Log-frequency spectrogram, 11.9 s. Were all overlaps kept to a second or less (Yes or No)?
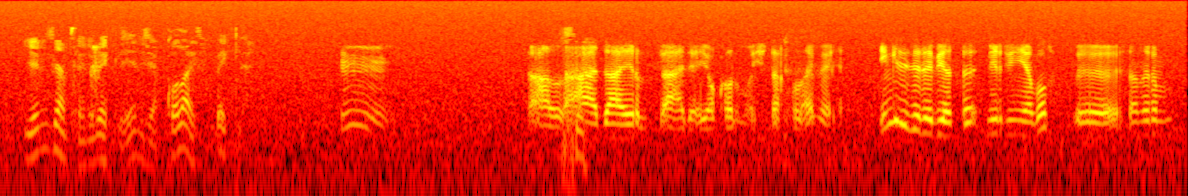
Yes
